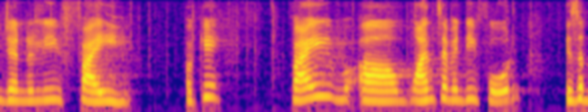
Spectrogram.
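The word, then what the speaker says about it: φ: ठीक है, इसका प्रोनाउंसिएशन जनरली फाई.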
